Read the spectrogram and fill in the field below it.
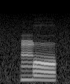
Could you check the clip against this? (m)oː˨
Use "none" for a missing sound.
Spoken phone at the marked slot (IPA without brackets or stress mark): m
